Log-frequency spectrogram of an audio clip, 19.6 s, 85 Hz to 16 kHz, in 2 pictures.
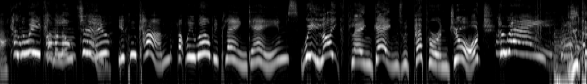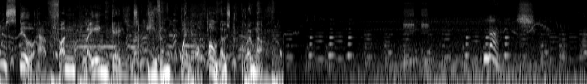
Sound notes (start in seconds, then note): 16.5 horn honks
